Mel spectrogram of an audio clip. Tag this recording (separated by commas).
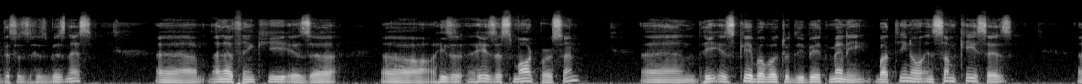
Speech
